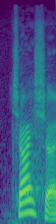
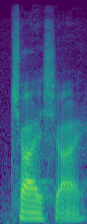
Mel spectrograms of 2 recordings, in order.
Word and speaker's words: Chaii Shyy: on this podcast again try shy right it's not your say it correctly try shy so my name is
